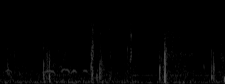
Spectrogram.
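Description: Faint footsteps on a stone-paved path, about two steps a second.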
